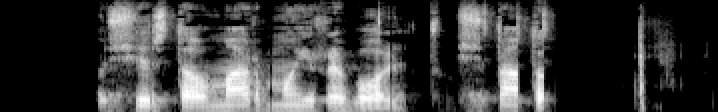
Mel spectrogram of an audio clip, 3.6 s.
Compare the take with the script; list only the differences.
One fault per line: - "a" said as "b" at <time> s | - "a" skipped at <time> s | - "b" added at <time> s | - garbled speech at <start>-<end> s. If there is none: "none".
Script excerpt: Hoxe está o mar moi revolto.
- garbled speech at 2.3-2.8 s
